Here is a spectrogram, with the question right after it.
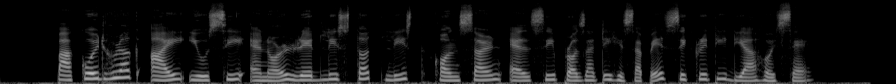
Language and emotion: Assamese, neutral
